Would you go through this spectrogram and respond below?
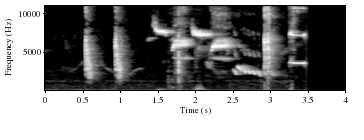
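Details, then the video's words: Tledekan songbird singing in a flute-like style: short bursts of high sharp notes, then a run of clear whistled and trilled phrases, some sliding downward, ending with a pure high whistle. "Burung tledekan nyuling"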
